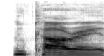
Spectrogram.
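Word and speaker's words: Le Carré: after all this is lucari lucare that's how they pronounce it i'm a teacher i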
